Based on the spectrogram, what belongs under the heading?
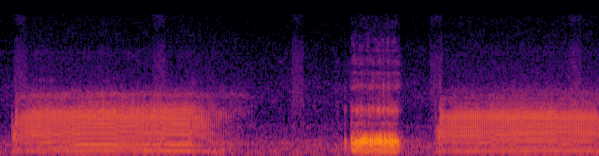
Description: My mother snoring but it sounds like a wet fart! lmao!!!!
